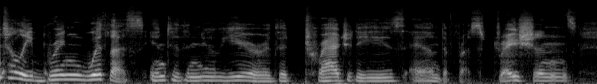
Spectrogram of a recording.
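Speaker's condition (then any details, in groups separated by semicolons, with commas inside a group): No condition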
